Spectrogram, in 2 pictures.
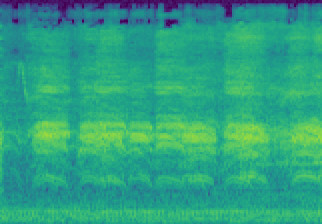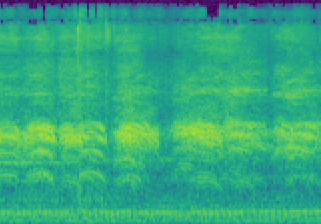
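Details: Big flock of crows mobbing food at feeding time, calling loudly: nearly continuous rasping caws from many birds, overlapping about twice a second, above a droning low hum.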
